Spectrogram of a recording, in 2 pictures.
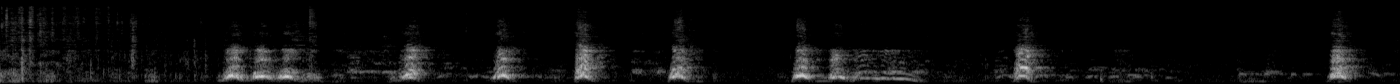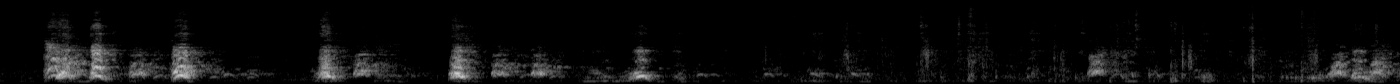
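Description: Rottweilers barking in deep single barks and quick pairs, about twenty in all, with a couple of quieter lulls between bouts. This is alert barking at a stranger passing outside the gate.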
